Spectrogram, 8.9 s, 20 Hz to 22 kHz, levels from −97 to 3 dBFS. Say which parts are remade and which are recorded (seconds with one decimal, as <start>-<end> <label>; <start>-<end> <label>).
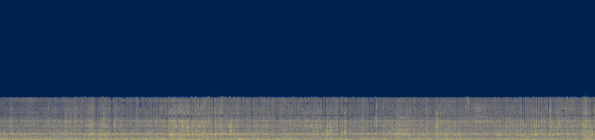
0.0-0.9 recorded; 0.9-5.7 remade; 5.7-7.8 recorded; 7.8-8.9 remade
